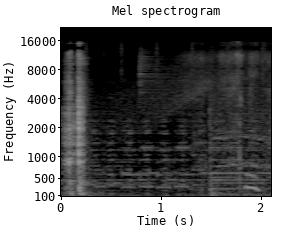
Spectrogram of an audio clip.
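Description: Faint background music with held notes, and a single sharp knock just after the start as the hinged wooden nest-box lid of a chicken coop is lifted open.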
